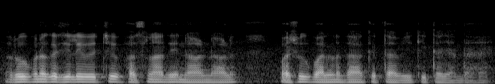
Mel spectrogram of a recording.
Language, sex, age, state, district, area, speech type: Punjabi, male, 45-60, Punjab, Rupnagar, rural, spontaneous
